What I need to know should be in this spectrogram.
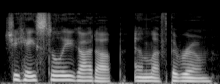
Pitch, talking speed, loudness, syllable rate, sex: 170 Hz, 220 wpm, -15 LUFS, 4.9 syllables/s, female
